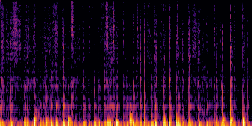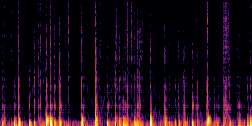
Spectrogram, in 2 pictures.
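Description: Fingertips tap quickly on the back and front of a large, flat, round wooden serving tray with a checkerboard block pattern, solid and empty. The result is a dense run of dull, low thuds with almost no bright edge, each dying away almost instantly.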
